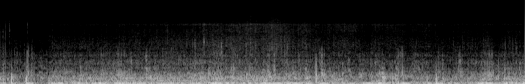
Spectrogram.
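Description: Wind buffets loudly against a microphone outdoors.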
